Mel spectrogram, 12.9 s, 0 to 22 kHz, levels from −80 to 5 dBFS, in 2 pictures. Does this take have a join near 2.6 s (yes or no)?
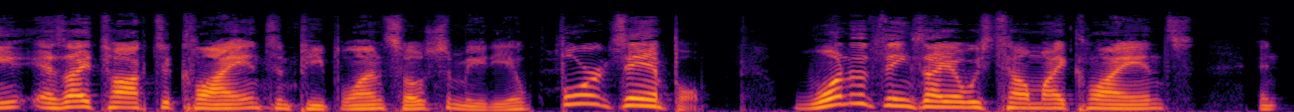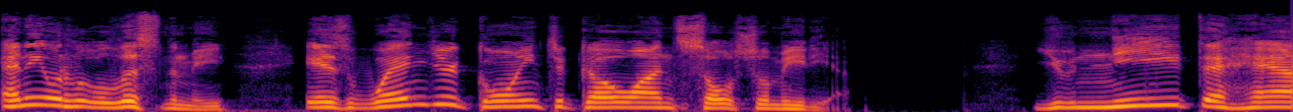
yes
